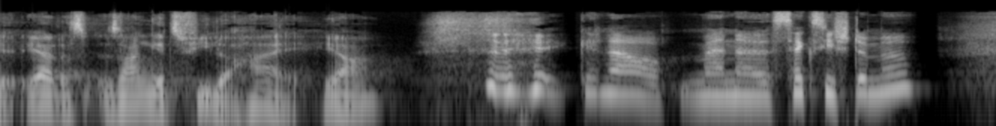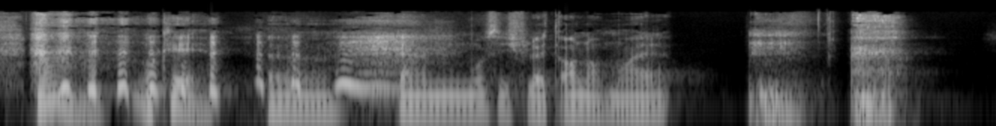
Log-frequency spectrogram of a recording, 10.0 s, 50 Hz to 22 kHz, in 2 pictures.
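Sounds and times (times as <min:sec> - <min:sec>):
speech: 0:00.0 - 0:09.4
laughter: 0:05.2 - 0:07.4
short rough throat clearing: 0:08.7 - 0:09.6.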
